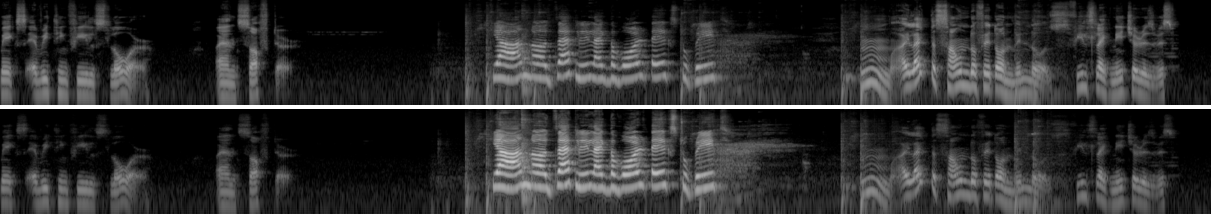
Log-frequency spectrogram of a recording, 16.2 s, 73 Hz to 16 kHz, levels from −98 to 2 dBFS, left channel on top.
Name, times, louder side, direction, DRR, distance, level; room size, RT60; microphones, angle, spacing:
voice 1, 0.0-2.0 2.9-3.9 11.3-15.7, left 7 dB, 70° left, 0.4 m, -46 dB
sound 1, 5.7-14.4, right 1 dB, 15° right, 5.4 m, -64 dB
voice 2, 6.6-10.2, right 10 dB, 55° right, 0.3 m, -31 dB
11.0 x 6.0 x 3.2 m
head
